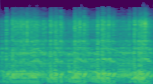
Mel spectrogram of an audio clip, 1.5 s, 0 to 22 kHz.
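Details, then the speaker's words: KTM 300 two-stroke on a rebuilt stock Keihin PWK 38 carburetor with JD Jetting kit, in first gear: crisp, fast, even idle with steady burble, no misses or rattles; it doesn't want to die, runs clean and healthy. "this is just idle it doesn't want to die"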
